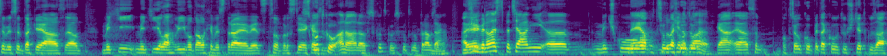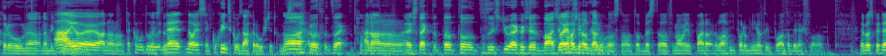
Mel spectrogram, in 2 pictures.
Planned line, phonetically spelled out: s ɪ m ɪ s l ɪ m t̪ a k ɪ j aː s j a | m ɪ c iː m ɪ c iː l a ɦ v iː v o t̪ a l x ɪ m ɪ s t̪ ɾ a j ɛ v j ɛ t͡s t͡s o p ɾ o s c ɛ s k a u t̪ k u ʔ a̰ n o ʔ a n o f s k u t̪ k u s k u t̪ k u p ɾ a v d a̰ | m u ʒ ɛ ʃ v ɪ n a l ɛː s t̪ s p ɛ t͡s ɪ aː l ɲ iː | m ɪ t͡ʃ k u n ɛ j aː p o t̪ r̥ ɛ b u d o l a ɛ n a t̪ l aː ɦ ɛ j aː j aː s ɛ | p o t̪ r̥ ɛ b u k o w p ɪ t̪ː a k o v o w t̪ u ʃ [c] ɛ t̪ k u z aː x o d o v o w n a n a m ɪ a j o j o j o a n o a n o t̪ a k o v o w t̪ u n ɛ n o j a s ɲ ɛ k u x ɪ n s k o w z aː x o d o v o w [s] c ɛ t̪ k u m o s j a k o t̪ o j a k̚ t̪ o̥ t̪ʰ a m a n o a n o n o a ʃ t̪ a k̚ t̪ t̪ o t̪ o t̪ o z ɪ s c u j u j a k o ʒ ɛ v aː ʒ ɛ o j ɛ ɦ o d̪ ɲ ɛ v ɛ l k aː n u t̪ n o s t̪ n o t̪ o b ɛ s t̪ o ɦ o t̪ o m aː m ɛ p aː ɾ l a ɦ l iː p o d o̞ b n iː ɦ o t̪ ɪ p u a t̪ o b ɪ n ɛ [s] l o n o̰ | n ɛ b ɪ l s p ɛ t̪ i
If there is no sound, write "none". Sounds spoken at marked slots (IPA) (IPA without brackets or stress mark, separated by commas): c, ʃ, ʃ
